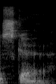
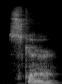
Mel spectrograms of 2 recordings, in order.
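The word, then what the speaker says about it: Schur: And Aaron says it's pronounced as if it's spelt Skur. Aaron Skur. Okay, that makes sense. So SCH is Sk rather than Sh.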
